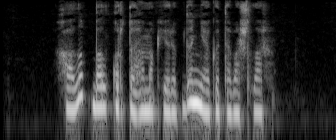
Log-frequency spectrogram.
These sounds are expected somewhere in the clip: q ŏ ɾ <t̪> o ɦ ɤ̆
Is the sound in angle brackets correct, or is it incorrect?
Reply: correct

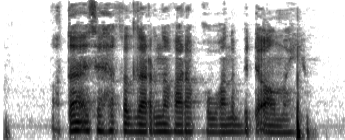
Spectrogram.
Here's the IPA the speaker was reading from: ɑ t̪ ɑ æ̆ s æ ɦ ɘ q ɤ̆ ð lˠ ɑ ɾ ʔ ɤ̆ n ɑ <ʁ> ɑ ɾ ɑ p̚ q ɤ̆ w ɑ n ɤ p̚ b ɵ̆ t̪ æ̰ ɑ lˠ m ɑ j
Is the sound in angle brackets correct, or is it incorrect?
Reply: correct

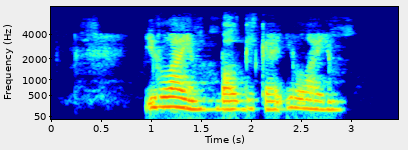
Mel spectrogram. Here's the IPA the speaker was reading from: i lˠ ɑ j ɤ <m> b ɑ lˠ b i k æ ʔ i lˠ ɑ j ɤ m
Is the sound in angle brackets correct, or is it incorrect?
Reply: correct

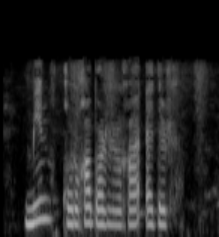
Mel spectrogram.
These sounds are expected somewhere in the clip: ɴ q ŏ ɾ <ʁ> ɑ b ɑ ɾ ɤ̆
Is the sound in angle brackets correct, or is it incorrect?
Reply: correct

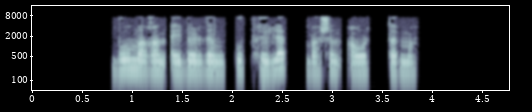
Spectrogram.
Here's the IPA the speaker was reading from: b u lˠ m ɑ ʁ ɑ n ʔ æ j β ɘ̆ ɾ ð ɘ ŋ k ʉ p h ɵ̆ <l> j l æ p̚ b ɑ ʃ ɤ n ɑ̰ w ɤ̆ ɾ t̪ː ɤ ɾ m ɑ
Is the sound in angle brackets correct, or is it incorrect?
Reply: incorrect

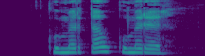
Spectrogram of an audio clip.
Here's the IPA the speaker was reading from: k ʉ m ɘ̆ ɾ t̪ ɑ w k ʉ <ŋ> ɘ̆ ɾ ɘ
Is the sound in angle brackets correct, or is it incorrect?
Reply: incorrect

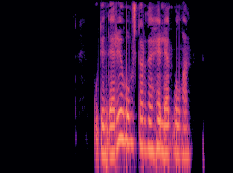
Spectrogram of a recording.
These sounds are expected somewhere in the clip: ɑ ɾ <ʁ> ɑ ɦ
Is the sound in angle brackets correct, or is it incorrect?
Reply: incorrect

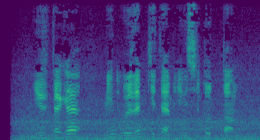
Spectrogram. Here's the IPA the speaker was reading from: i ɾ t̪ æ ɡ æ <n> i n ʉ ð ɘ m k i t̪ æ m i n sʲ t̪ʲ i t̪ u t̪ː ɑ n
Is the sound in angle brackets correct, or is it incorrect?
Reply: incorrect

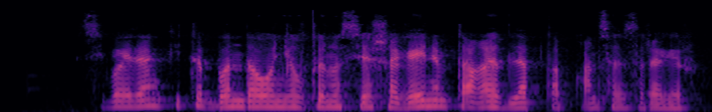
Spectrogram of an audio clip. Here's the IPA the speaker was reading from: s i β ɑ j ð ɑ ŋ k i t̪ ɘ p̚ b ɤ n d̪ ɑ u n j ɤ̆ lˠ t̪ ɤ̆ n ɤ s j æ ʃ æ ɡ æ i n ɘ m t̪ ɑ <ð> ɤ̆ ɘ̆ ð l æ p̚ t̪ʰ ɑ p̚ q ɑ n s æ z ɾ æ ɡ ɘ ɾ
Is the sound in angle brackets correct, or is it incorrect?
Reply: incorrect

